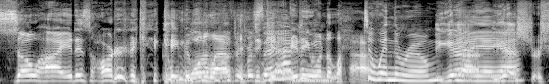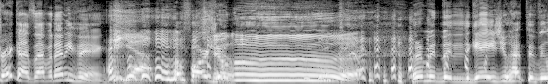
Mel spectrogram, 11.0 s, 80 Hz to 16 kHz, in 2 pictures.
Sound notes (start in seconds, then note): 3.6 laughing; 6.6 laughing; 8.4 Monét mimicking straight guy laughter; 9.9 laughing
